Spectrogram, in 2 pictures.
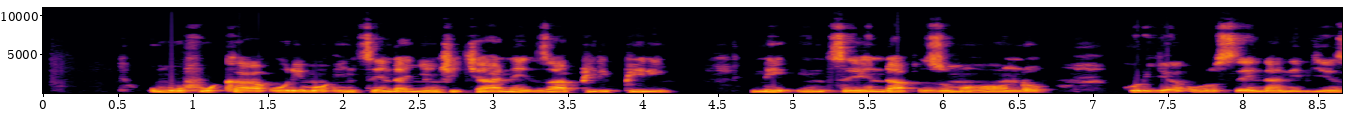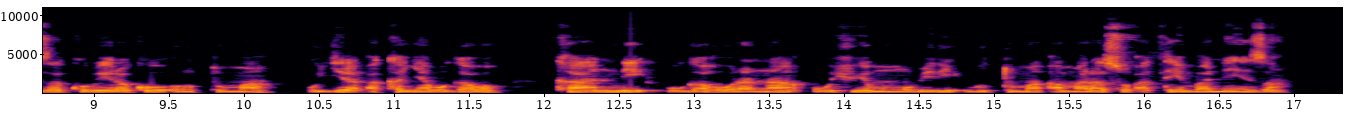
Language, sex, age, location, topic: Kinyarwanda, female, 25-35, Kigali, agriculture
